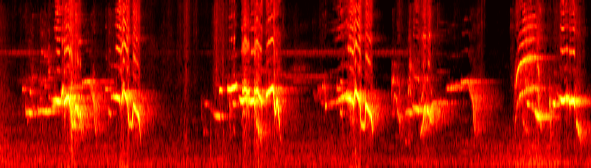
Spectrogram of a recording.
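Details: Kepodang emas singing in repeated bouts about every two seconds: each burst mixes a grating squawk with mellow, bending whistles, with quieter gaps between bouts.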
